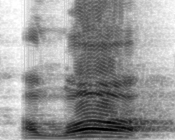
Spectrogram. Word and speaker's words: আল্লাহ: আল্লাহ যে নামটা নিছে প্রথমে হামজা এভাবে কইতে হইবো আল্লাহ পুরাসির সত লড়ি উঠবো মারে কে আরো জোরে আল্লাহ আল্লাহ মারে কে এটা হল শুদ্ধ উচ্চারণ যেমনে এমনে কইলে তো হবে না আল্লাহ জাল্লাশানহু সূরা আল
